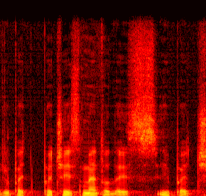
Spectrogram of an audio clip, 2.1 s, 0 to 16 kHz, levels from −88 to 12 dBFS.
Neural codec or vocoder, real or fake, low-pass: vocoder, 44.1 kHz, 128 mel bands, Pupu-Vocoder; fake; 14.4 kHz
